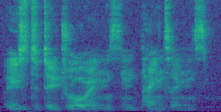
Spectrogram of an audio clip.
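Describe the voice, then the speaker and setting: Distant man reading, awkward and deadpan. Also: fairly low pitch, normal speed. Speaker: reader of fans' confessions. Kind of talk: reading a scripted monologue of fan confessions. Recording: distant mic, faint background noise.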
